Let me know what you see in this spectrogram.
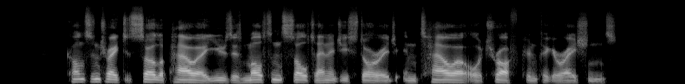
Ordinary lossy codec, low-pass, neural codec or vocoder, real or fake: none; 19.8 kHz; autoencoder, 48 kHz, 32 numbers a frame, DAC-VAE, trained on Japanese speech; fake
